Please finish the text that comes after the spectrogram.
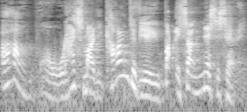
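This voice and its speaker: Lively, kindly aging dwarf merchant. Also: male voice, on the high side, moderate pace, slight background noise. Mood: fond, apologetic. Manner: polite, hesitant, folksy. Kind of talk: video game character acting.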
